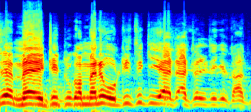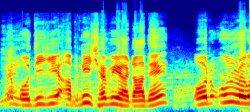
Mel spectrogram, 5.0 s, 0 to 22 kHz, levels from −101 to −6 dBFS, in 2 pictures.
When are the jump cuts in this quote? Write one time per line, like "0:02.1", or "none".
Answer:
0:02.7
